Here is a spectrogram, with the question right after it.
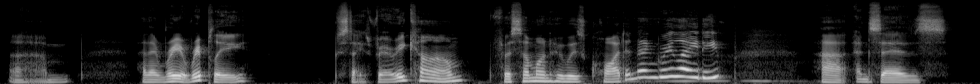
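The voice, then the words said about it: Australian accent. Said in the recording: “an Australian accent ... we don't sound as authoritative”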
